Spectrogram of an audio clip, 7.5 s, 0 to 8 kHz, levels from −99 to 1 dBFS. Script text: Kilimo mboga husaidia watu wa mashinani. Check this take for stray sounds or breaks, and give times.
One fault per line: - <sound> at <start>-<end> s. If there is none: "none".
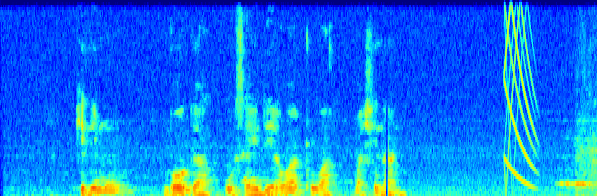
- dropout at 4.8-4.8 s
- chirp at 6.3-6.8 s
